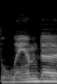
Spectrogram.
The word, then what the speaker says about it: lambda: It's pronounced lambda, and it's the Greek letter.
